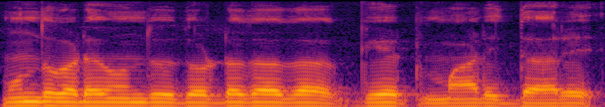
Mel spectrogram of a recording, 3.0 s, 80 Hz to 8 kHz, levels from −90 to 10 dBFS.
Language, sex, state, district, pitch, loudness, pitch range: Kannada, male, Karnataka, Koppal, 105 Hz, -13 LUFS, 100-110 Hz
